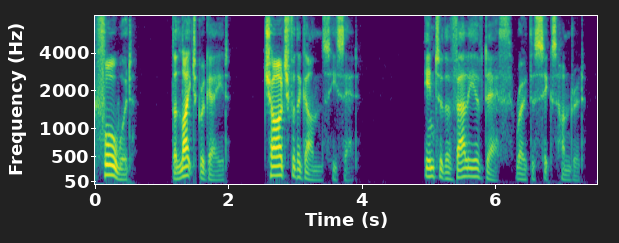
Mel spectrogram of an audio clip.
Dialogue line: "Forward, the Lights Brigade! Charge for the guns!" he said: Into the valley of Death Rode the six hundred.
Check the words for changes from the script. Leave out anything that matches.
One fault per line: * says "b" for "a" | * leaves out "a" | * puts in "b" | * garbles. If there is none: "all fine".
* says "Light" for "Lights"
